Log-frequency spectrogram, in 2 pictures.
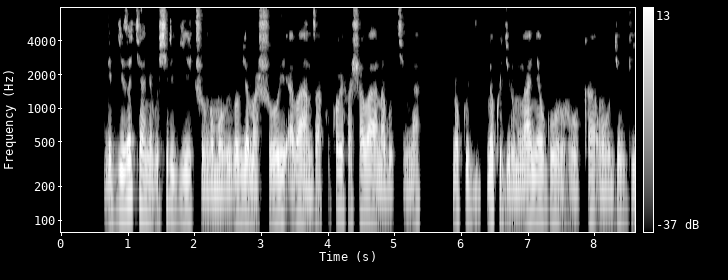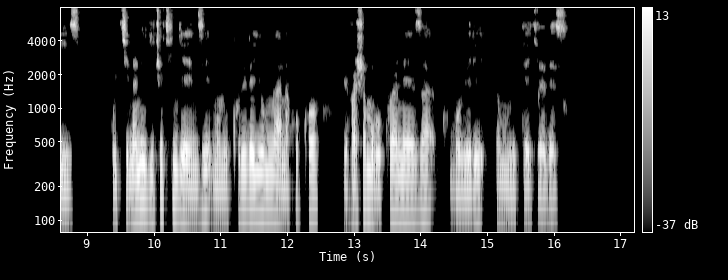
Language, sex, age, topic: Kinyarwanda, male, 25-35, education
